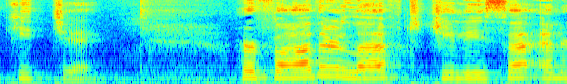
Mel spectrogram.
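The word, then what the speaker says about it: K'iche': comes from an indigenous family group which is pronounced kitje her father left julissa and her mother and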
